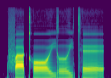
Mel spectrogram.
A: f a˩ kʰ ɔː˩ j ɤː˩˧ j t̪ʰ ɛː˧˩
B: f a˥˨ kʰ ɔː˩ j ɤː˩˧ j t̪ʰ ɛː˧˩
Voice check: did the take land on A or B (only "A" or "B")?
A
